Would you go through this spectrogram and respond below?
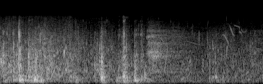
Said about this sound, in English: Do you mind rowing faster? I want to get in.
